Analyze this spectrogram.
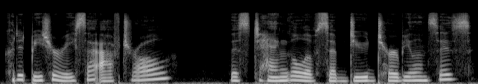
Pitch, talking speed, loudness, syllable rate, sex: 185 Hz, 140 wpm, -20 LUFS, 4.7 syllables/s, female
